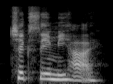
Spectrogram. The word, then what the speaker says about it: Csikszentmihalyi: Csikszentmihalyi. That's how you pronounce his name.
